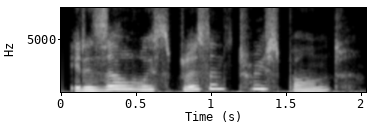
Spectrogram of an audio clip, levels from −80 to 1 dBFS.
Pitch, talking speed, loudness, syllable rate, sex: 300 Hz, 175 wpm, -16 LUFS, 5.0 syllables/s, female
